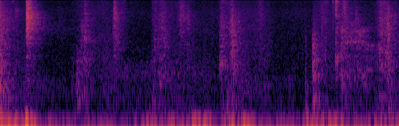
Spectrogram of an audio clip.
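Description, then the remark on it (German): Windows being shut: a series of short knocks and clunks from the handles and frames, over a steady low background rumble, with no one talking. “Und jetzt werde ich die Fenster schließen. Ihr hört nochmal genau, wie ich das mache.”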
